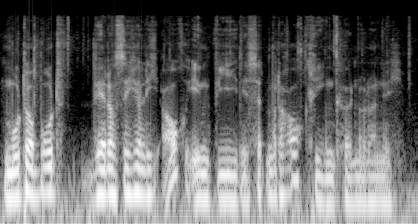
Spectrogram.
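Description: Gravelly, husky man, low and dark, rambling enthusiastic host for survival role-play. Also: fairly even intonation, quick pace. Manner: rambling, enthusiastic, many fillers.

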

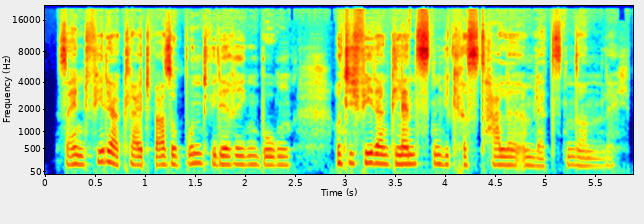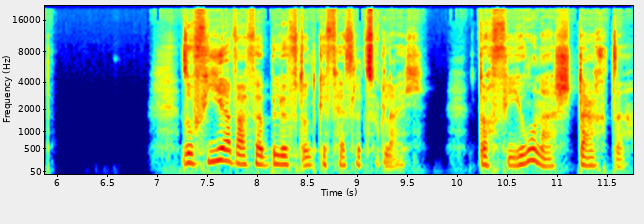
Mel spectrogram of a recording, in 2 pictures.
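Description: A woman reading a fairy tale aloud in a calm, measured way as the storyteller. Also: fairly low pitch, no echo, clean studio sound. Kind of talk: scripted fairy-tale narration.

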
